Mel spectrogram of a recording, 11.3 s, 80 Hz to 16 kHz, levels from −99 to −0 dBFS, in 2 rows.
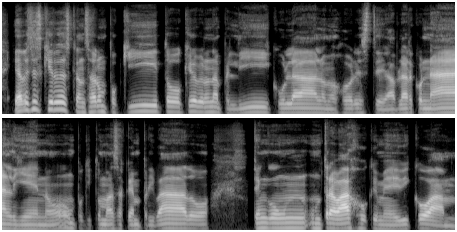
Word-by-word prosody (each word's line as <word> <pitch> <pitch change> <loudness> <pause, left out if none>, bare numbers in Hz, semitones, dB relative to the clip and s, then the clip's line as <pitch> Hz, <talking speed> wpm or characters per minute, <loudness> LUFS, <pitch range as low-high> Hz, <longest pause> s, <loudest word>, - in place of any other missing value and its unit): Y - - +4
a - - +8
veces 195 0 0
quiero 195 +1 0
descansar 135 -7 -1
un 145 -1 -5
poquito, 135 0 -4
quiero 145 +4 -2
ver 130 - -2
una 130 0 -2
película, 115 +1 -2
a - - -1
lo 110 -1 -5
mejor, 110 +2 -9
este, 105 -3 -5
hablar 105 +2 -2
con 110 -1 -4
alguien, 110 -2 +4
¿no?, 105 +2 -6
un 130 - -8
poquito 110 0 -20
más 110 0 -4
acá 110 - -6
en 110 0 -7
privado. 115 +1 +1 0.5
Tengo 130 0 -3
un 130 +1 -2
un 125 -1 -8
trabajo 120 -1 +7
que 115 - -11
me 105 -1 -6
dedico 115 +2 0
a 100 -2 +3
115 Hz, 175 wpm, -26 LUFS, 110-130 Hz, 0.5 s, a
